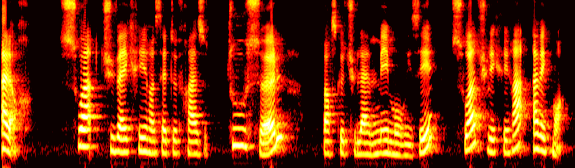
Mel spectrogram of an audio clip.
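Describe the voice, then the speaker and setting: Slow, patient woman teaching spelling. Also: mid-range voice, lively intonation, fairly bright tone, dry recording. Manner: patient, spells letters one by one and repeats. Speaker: primary school teacher. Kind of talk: slow spelling lesson and dictation for a young child.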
